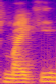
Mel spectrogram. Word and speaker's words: Mikey: My name is Mikey Medina on Facebook. It's spelled M-I-K-E-Y.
